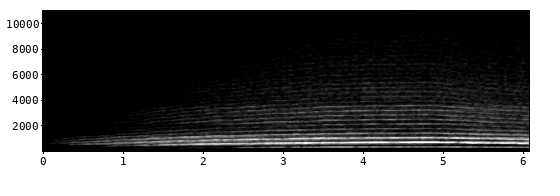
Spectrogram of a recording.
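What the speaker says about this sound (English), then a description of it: "the sounds you hear are the warning sirens going off at the Democratic National Committee" A civil defense warning siren winds up slowly and holds a loud, rising tonal wail, swelling steadily over several seconds with no other sound around it.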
